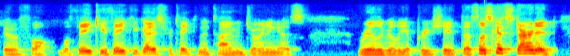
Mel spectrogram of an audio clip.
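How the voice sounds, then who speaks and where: A man hosting a church discussion as a loose, conversational interview, speaking in a halting, informal way. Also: mid-range voice.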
